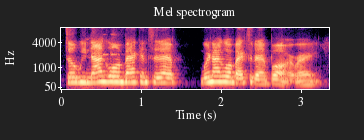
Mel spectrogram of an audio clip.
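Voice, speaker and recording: A woman's voice: a little high, lively intonation, brisk, close to an everyday voice. A woman playing a laid-back, teasing friend who talks in casual slang, in a comedy table read. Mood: sheepish.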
